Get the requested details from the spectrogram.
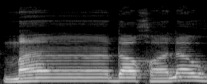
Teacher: نون ساکن کے بعد حروف اخفا کے 15 حروف میں سے دال ہے، اس لیے نون ساکن کی آواز کو ناک میں چھپا کر پڑھیں گے۔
